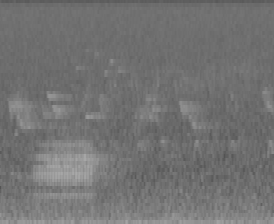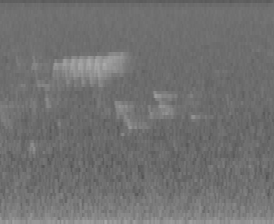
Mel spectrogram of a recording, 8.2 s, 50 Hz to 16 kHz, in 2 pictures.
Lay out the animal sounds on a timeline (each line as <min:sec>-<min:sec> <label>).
0:00.0-0:01.7 American Robin (Turdus migratorius)
0:00.3-0:01.7 Hairy Woodpecker (Dryobates villosus)
0:00.9-0:01.9 Brown Creeper (Certhia americana)
0:02.0-0:02.5 American Robin (Turdus migratorius)
0:02.6-0:03.1 Veery (Catharus fuscescens)
0:03.4-0:04.7 American Crow (Corvus brachyrhynchos)
0:03.8-0:04.3 Veery (Catharus fuscescens)
0:04.3-0:06.1 Black-throated Blue Warbler (Setophaga caerulescens)
0:05.7-0:06.8 American Robin (Turdus migratorius)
